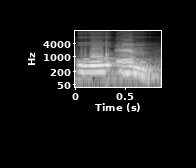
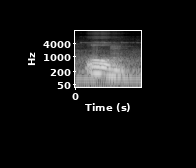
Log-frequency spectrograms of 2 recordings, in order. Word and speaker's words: Om: Now A, U, the sound of U, and M, Now in Sanskrit, the sounds A and U combined, they make the sound O.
